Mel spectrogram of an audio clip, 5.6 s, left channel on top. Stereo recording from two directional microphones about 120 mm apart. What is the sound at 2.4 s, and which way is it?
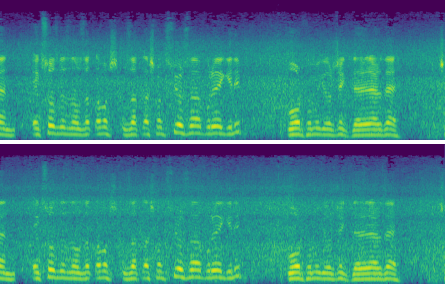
Speech, 10° left (ahead or behind).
